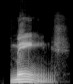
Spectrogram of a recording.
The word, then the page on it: mange: American English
